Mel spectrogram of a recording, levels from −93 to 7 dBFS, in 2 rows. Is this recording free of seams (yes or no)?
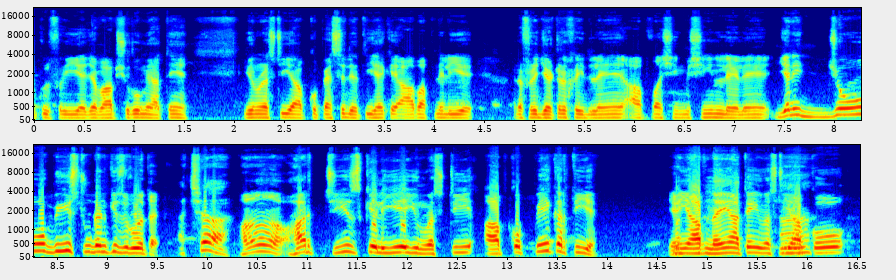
yes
